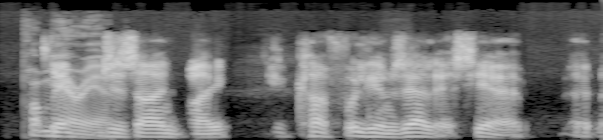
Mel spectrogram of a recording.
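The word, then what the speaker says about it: Portmeirion: Port Merion. Port Merion.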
